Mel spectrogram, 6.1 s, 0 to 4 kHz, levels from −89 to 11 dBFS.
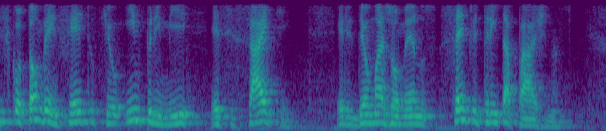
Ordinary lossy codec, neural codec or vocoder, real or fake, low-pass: none; none; real; 3.6 kHz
